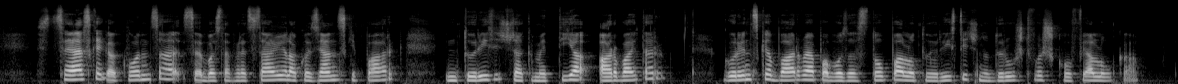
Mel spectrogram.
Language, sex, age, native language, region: Slovenian, female, 18-29, Slovenian, Drava region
